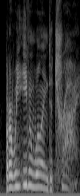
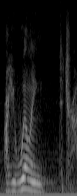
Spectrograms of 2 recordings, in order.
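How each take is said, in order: First: Said in the usual way. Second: Breathy whispered question, barely any voice. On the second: Real, not acted. Pastor asking the fathers again, in a whisper. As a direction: lean in and whisper the challenge.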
